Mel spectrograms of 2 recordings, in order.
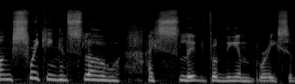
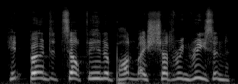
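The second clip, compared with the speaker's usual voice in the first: higher, with a crying catch in the voice; choked horror; 7 semitones higher, 4 dB louder than usual. A narrator's reading. Prisoner grasping the horror below, near tears. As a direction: let the words break as the truth sinks in.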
